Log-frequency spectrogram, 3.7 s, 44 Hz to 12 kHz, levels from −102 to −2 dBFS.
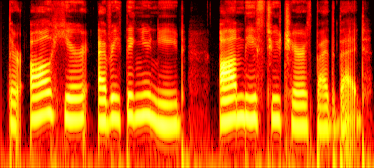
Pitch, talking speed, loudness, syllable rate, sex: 215 Hz, 210 wpm, -20 LUFS, 6.3 syllables/s, female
